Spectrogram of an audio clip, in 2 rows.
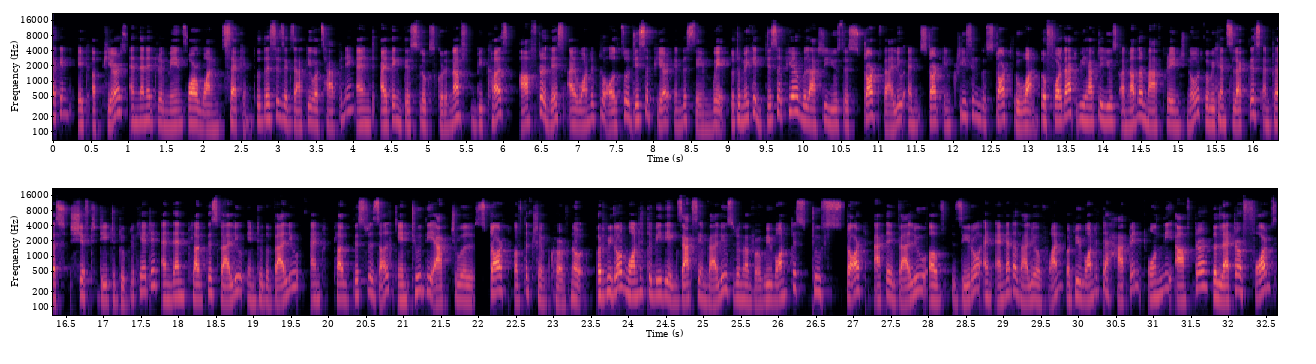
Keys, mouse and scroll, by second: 1.2 space, 5.9-6.6 scroll down 1, 6.6 scroll down 1, 6.7 space, 9.1 scroll down 2, 9.3 middle click, 11.3-13.1 drag, 13.5 middle click, 13.9-14.7 scroll down 1, 14.8-15.3 drag, 15.3 middle click, 16.5 shift+d, 18.6-19.8 drag, 20.6-22.7 drag, 23.3 middle click, 23.5-24.4 scroll up 5, 23.6 middle click, 24.6 middle click, 25.7 middle click, 26.6 middle click, 30.9 middle click.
